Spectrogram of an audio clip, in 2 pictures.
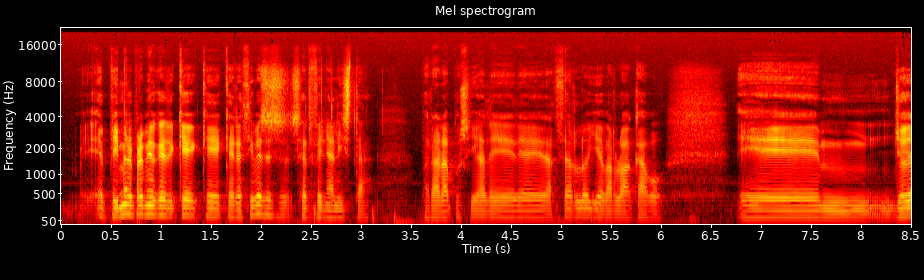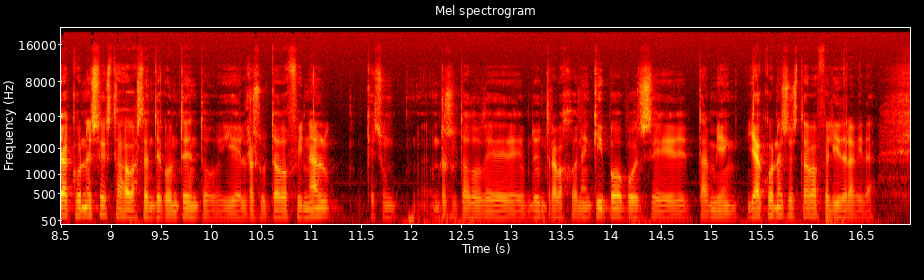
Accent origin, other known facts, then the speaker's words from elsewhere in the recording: Tudela, Navarre, Spain; moved away as an adult; soy de Tudela, de toda la vida, ¿eh? Lo que ocurre que, pues eso, hace más o menos 20 años pues me fui a estudiar a Madrid, cine, y ya pues ahí enganché trabajando. Y he estado, pues eso, digamos 20 años no viviendo continuo aquí, sino que iba y venía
